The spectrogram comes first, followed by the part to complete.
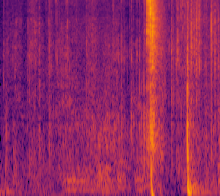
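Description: Clear plastic wrap on a chocolate box being crinkled and torn off by hand, a soft rustle ending in two sharp snaps near the end.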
